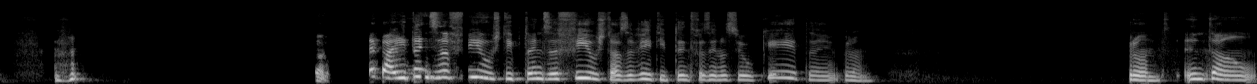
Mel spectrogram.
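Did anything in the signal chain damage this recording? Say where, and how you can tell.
Yes, the damage comes from the network stage of a packet-based speech call. Losses at 3.27 s, 6.37–6.47 s, 7.43–7.57 s, 8.29 s and 11.45–11.51 s are each a lost packet rebuilt from error correction. The following packet carried a low-bitrate copy of the missing audio. There is no gap or smear, only a briefly rougher, noisier patch.

Short concealed packet loss occurs at 7.59–7.63 s (about 20 ms missing) and 11.41–11.47 s (about 40 ms). Here no copy arrived, so the decoder extended the preceding sound and blended back in. The result is a smear or wobble of invented audio rather than a degraded but real copy.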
